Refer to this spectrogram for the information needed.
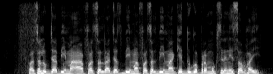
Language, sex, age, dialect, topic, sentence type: Magahi, male, 18-24, Western, banking, statement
